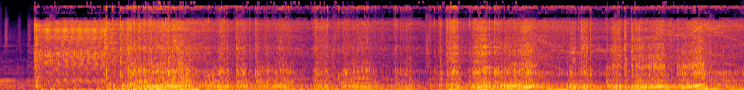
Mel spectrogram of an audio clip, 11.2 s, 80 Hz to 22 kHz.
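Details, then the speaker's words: 1991 Japanese-import Mazda MX5 1.6, off the road nearly 3 years with a rebuilt engine, started after wiring troubleshooting whose cause is still unclear: brief cranking, then it catches and runs with rising and falling rev blips, holding idle. "but we messed with some wires and managed to get it started for the first time in a long time yesterday"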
